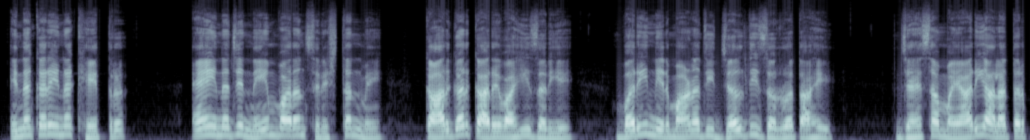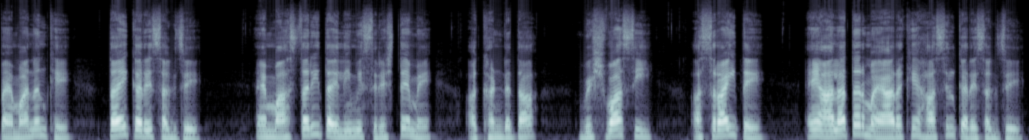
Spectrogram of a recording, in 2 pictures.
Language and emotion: Sindhi, neutral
